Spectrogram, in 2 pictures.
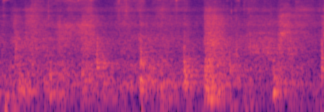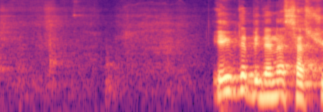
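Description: Footsteps thud softly on wooden stairs.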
